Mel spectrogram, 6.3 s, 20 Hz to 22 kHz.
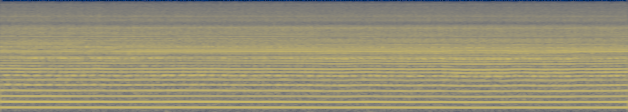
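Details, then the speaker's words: Brat 28 model glow engine, needle just leaned out, running with the prop on: steady high-pitched scream with an abnormal whirring edge; fine the day before; bubbles under the glow plug head, dark oil as if from an exhaust leak, possibly loose muffler; cause unclear. "Okay, so I got numerous issues here. I'm hearing a whirring sound."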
